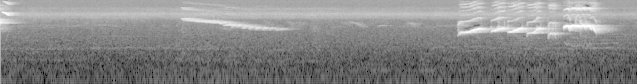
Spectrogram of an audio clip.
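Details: Orange-headed thrush ngeplong song: a long thin whistle sliding downward, a pause, then a quick, loud cluster of sharp, varied whistled notes ending in a bright high phrase; a faint constant hiss behind.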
